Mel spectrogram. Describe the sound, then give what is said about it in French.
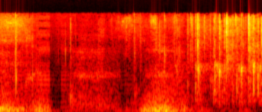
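An audience applauds with a steady, dense patter of many hands clapping. It dips briefly in the middle, then swells again toward the end, and no voices are heard. “Merci pour les applaudissements, mais j'attends surtout les questions.”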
